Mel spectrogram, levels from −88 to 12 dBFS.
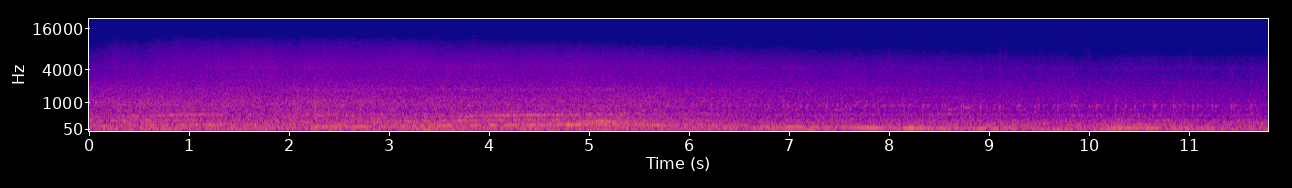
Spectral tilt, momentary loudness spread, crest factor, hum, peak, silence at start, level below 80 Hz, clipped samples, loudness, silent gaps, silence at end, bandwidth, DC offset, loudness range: -6.5 dB/octave; 8 LU; 14 dB; none; -20 dBFS; 0 s; -42 dBFS; under 0.1%; -37 LUFS; none; 0 s; 13 kHz; under 0.1%; 4 LU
